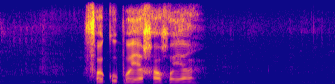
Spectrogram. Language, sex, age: Tswana, male, 22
